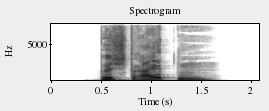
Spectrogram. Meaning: 1. to deny (assert to be false) 2. to dispute, contest, controvert (oppose a proposition or call it into question by argument or assertion) 3. to pay for, to sustain financially
- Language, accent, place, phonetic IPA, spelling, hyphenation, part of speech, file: German, Germany, Berlin, [bəˈʃtʁaɪtn̩], bestreiten, be‧strei‧ten, verb, De-bestreiten.ogg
